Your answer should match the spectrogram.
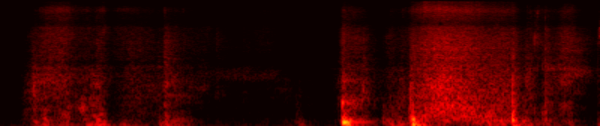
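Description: Handling noise from a cardboard box: rustling and scraping, a pause of about a second, then a sharp knock just past halfway followed by more rustling and scraping.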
